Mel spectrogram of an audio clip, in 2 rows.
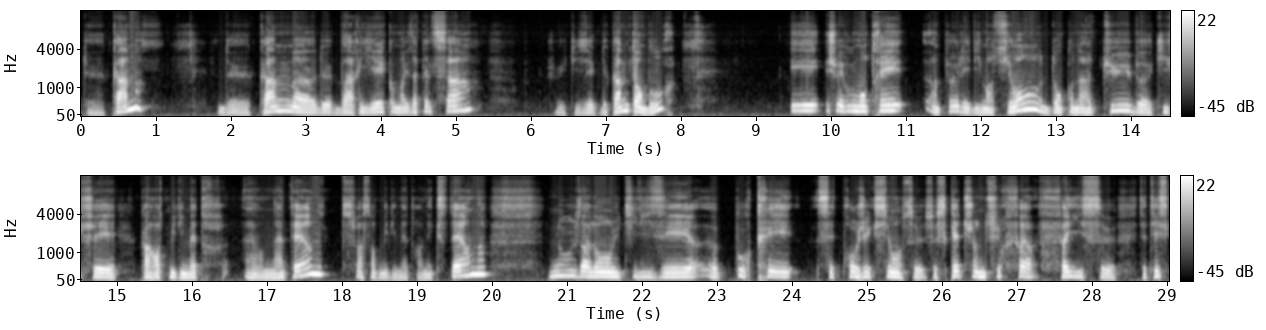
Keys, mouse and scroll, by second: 0.8-3.0 drag, 3.8 click, 4.7 click, 5.9 click, 6.9 click, 8.2-9.5 drag, 13.7 click, 14.9-15.6 right drag, 19.2 click, 23.4-24.1 drag, 27.0-28.3 drag.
